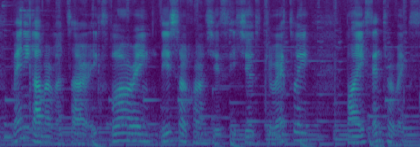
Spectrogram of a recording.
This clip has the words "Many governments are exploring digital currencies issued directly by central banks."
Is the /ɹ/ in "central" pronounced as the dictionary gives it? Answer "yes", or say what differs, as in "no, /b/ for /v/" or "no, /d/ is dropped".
no, /ɹ/ is dropped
